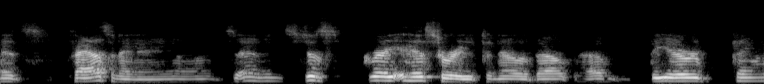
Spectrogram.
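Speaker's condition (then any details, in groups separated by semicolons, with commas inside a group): Cerebral palsy; present from birth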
